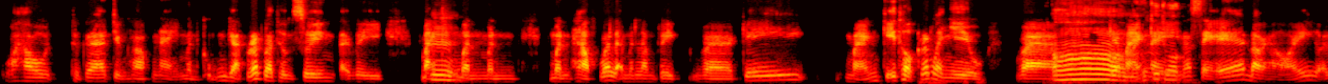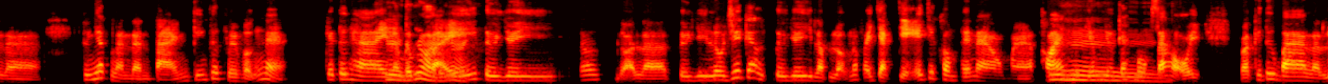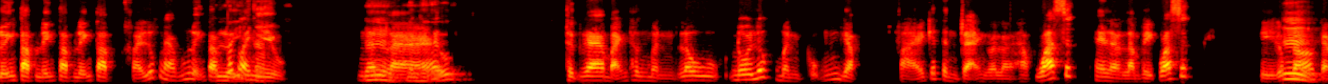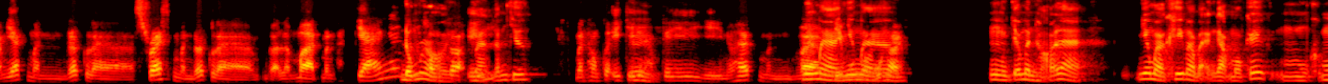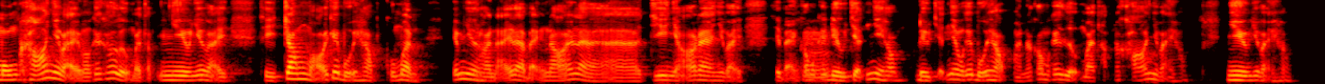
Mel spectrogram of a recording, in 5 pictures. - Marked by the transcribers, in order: tapping; other background noise
- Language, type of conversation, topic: Vietnamese, podcast, Bạn thường học theo cách nào hiệu quả nhất?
